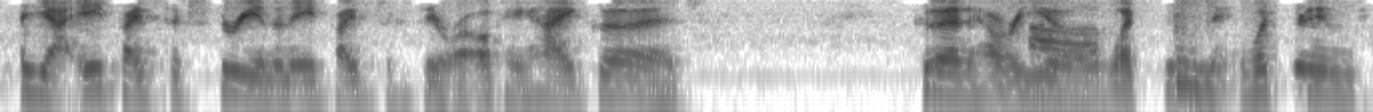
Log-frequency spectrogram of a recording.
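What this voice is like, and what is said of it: Slightly raspy voice. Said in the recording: “I'm a little raspy this morning.”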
